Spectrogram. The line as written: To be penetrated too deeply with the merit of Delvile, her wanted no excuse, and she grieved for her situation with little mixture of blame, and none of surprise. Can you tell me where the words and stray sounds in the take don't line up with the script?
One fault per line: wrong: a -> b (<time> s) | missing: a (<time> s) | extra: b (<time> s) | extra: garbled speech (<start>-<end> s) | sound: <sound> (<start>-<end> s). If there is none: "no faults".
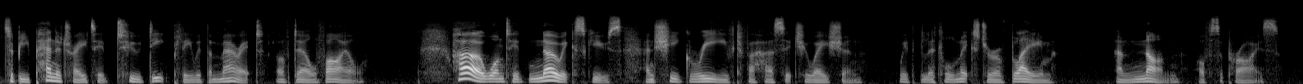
no faults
